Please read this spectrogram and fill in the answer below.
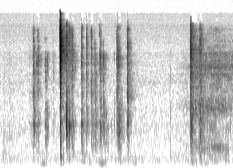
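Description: Computer keyboard being typed on: a quick run of key clicks, one louder than the rest, then a single keystroke near the end.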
